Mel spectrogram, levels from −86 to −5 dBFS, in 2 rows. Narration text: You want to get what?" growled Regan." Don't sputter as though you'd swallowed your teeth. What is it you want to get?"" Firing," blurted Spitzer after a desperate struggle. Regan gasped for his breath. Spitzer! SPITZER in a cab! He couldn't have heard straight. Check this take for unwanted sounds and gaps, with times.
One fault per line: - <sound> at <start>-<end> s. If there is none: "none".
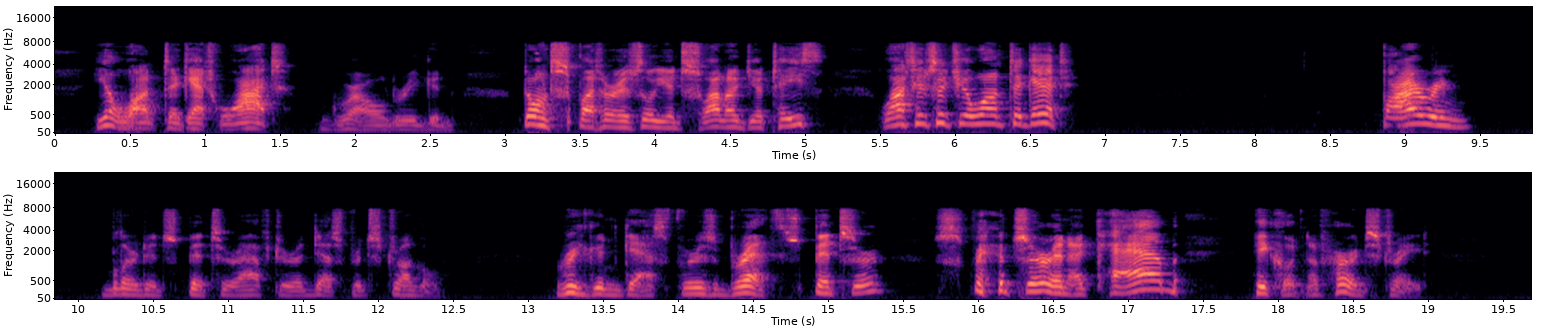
none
